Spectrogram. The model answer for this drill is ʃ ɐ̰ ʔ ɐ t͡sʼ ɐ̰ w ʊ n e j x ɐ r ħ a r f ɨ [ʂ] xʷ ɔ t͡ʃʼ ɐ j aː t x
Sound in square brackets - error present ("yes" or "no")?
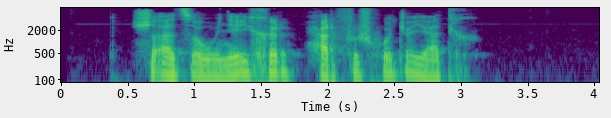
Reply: no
